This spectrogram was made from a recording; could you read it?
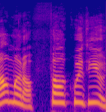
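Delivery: fierce high-pitched yelling. Telling a friend how a woman confronted a man, you act out her words, retelling a yell. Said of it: "she's yelling at him".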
